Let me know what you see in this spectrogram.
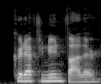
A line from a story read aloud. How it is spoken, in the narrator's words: said Ion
